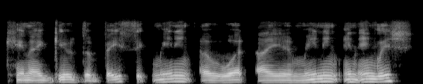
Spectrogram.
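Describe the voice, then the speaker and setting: Low slow afrikaans-accented guy reading his notes out, dark mellow voice, dry close sound. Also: no room sound, lo-fi sound. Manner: measured, halting reading with restarts. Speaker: video host. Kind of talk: reading a prepared commentary aloud.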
